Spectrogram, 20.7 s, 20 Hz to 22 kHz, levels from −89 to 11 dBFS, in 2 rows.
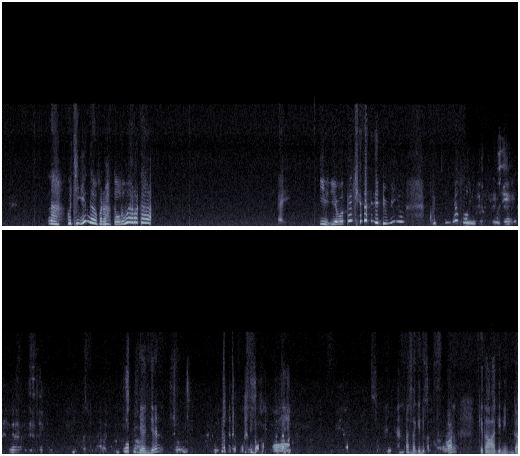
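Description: A speech recording in which the echo canceller, likely running on a device playing the far end over a loudspeaker, fails to clear that playback from the microphone, so the other side's voice leaking through is audible from 9.23 to 11.35 s and again from 12.29 to 19.1 s, sitting roughly 10 dB under the main talker. When both sides talk at once, the same canceller likely cannot tell the near talker from the echo and turns everything down. This is speech suppressed in double talk, at 9.3 to 10.31 s, 11.69 to 13.0 s, 14.24 to 16.22 s and 17.89 to 19.24 s, where the talker's voice dips by roughly 20 to 30 dB.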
